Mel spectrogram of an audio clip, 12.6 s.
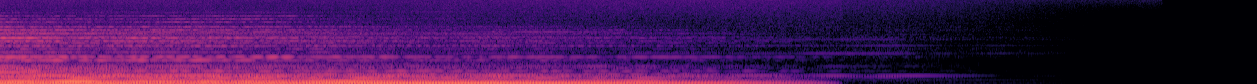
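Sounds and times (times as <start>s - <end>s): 
pensive drone: 0.0s - 8.4s.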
